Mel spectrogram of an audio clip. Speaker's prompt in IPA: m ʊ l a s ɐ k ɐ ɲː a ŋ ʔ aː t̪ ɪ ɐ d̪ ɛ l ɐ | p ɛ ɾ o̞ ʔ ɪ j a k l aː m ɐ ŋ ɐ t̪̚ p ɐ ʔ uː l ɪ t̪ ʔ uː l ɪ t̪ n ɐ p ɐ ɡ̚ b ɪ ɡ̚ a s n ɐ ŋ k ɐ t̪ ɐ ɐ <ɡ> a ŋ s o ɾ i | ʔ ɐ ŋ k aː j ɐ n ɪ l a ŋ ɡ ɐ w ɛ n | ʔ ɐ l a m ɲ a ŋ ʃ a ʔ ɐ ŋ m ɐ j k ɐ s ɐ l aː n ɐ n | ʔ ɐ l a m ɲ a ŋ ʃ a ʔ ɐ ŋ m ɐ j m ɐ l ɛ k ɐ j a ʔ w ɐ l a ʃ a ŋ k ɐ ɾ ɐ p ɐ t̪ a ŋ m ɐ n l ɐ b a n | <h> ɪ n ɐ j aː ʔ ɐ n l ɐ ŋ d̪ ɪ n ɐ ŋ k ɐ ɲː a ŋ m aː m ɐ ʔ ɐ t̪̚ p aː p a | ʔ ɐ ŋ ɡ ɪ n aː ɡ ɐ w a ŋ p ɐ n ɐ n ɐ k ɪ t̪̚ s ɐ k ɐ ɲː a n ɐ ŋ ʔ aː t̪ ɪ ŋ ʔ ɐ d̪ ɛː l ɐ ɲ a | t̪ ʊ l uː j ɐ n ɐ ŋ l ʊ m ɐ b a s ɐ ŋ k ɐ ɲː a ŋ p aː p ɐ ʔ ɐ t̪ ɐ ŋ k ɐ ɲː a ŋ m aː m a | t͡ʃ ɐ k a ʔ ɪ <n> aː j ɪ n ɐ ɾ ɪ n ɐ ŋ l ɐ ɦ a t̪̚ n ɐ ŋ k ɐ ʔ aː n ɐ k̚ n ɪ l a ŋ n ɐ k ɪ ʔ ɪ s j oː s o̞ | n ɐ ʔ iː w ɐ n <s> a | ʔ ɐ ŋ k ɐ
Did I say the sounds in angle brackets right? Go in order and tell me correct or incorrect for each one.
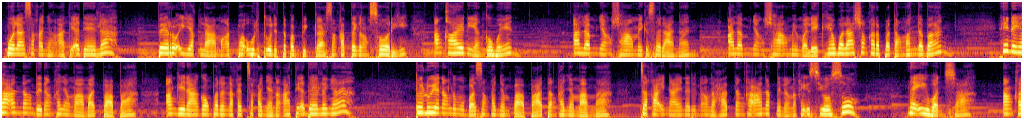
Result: correct, correct, correct, incorrect

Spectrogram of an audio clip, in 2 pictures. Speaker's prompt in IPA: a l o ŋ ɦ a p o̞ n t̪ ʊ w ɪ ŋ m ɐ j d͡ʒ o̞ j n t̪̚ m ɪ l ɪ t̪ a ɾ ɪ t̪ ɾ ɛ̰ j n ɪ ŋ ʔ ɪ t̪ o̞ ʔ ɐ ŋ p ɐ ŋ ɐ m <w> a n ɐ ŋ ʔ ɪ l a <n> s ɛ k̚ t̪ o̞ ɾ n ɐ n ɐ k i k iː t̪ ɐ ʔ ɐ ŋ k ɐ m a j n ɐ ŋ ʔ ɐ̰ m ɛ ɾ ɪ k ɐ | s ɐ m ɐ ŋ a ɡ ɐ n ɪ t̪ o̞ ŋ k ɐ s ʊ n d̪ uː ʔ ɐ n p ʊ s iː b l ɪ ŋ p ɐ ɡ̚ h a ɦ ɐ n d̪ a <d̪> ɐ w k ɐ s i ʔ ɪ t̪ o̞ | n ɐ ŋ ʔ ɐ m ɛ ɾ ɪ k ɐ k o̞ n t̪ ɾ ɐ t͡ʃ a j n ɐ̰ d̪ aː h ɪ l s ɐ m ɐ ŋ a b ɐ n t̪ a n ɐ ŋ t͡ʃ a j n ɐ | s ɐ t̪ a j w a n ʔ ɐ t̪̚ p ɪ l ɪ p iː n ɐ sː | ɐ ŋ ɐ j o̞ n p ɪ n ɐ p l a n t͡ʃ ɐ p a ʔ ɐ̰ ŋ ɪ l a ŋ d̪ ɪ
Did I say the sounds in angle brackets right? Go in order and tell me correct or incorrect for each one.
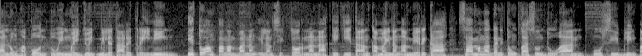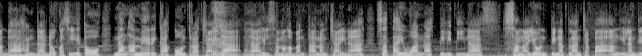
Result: incorrect, incorrect, correct

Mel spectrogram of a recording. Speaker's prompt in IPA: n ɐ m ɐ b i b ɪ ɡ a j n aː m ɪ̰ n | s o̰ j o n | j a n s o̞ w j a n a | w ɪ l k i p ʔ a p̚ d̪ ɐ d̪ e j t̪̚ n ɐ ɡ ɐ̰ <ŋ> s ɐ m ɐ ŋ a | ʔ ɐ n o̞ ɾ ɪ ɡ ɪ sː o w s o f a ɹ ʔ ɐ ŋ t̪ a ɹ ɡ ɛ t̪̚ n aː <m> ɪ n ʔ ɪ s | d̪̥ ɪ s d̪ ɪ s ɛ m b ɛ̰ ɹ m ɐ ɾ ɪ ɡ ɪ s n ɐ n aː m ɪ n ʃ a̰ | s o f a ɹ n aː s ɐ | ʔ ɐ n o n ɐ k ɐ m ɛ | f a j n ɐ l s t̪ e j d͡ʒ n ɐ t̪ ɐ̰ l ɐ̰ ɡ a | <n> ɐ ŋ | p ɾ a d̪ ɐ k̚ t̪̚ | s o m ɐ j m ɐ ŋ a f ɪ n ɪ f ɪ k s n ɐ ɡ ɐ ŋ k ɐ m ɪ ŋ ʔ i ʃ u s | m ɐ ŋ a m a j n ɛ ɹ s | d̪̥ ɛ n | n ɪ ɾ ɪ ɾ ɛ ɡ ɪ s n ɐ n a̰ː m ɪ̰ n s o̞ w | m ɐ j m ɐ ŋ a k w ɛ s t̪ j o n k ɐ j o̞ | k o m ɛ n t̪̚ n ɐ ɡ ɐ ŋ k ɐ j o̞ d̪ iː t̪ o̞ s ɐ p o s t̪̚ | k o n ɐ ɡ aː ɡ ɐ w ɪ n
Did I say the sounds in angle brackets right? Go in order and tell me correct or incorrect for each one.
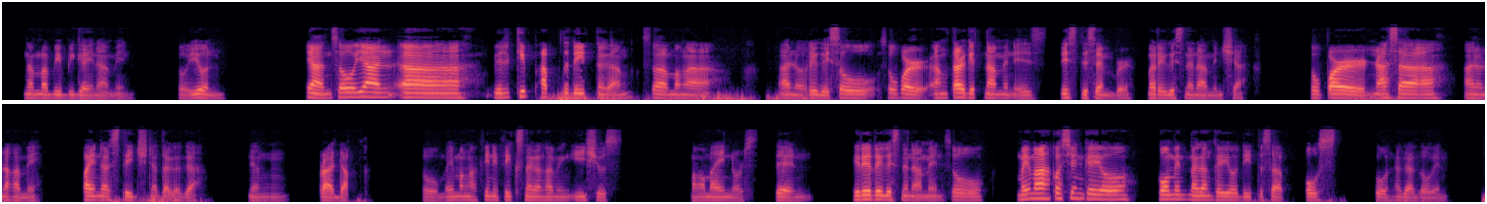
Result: correct, correct, correct

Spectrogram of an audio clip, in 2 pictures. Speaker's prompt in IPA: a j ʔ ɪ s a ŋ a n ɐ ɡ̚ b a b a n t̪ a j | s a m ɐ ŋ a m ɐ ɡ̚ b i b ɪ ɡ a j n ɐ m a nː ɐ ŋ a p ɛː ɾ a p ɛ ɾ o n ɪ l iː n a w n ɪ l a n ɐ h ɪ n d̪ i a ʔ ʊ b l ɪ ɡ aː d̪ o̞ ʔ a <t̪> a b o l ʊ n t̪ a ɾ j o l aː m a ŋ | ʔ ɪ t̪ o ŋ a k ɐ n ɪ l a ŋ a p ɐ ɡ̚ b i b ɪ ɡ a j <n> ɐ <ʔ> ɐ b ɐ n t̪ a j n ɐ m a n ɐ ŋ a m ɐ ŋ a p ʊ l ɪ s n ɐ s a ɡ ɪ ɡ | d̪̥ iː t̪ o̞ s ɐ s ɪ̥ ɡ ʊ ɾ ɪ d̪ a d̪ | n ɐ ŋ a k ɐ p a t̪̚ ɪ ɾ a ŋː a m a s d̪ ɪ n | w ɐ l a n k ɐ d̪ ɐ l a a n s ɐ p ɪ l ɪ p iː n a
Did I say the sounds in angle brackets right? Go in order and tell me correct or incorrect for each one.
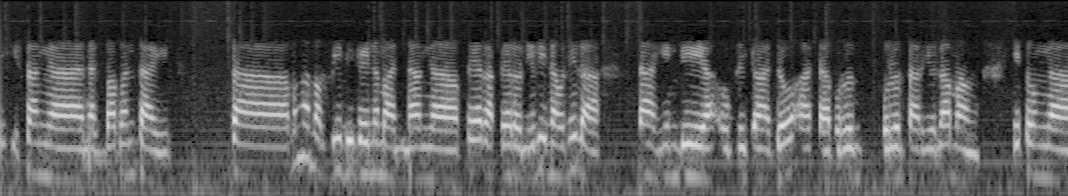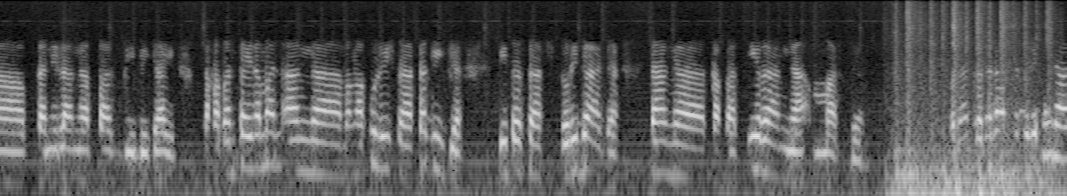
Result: correct, correct, incorrect

